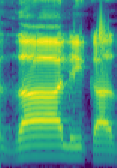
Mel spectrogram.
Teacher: لہٰذا وَمَن يَفْعَلْ ذَلِكَ، ذال کے اوپر کھڑی زبر ہے، ذَلِكَ، ذا کو ایک سیکنڈ لمبا کیا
